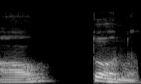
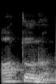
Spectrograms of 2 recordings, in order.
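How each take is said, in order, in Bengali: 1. এটি 'ton'-এর আগে আলাদা 'o-u' দিয়ে শুরু। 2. এটি সাধারণ, মিশে যাওয়া 'o' দিয়ে শুরু। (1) "আগে এটাকে আলাদা করেন" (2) "অতনও না"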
